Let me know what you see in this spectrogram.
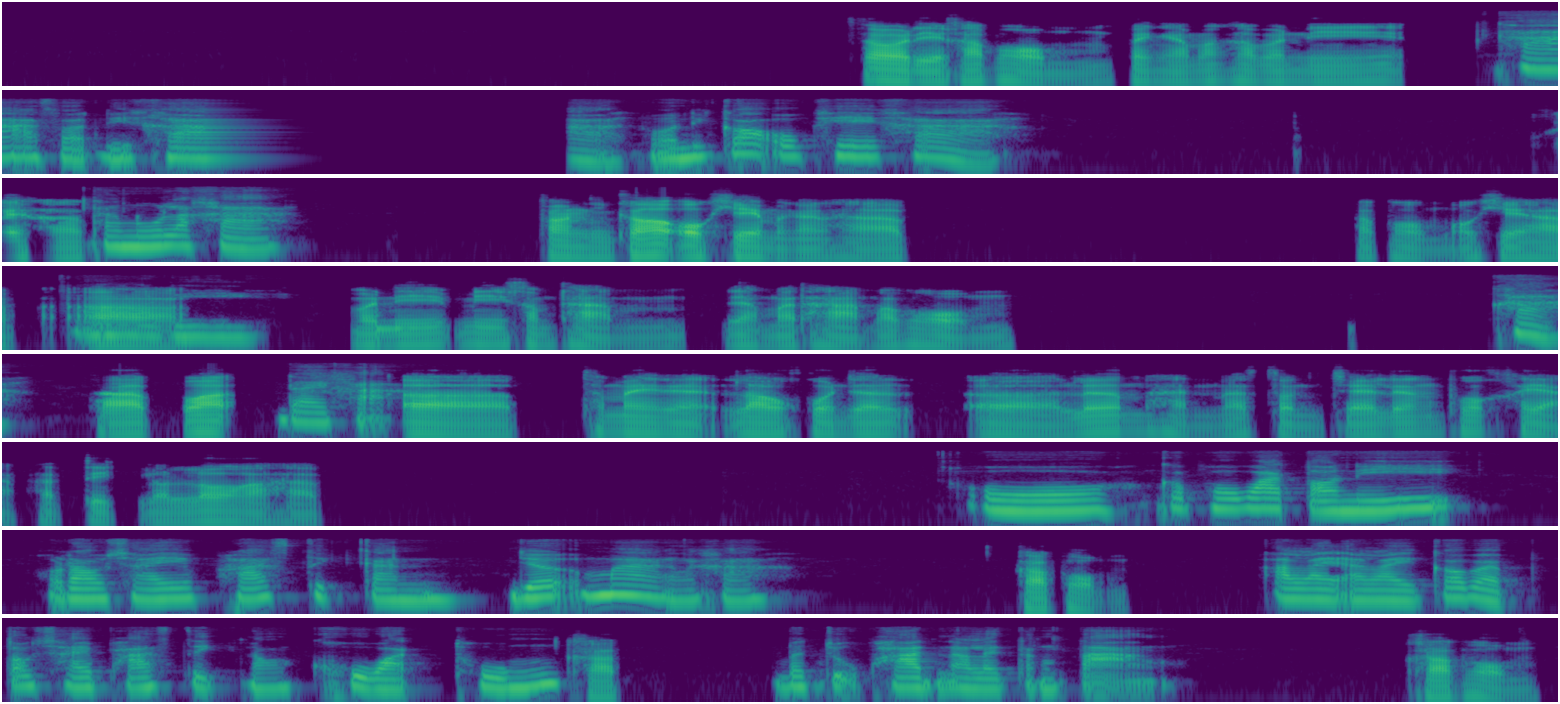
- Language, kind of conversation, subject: Thai, unstructured, ทำไมเราจึงควรให้ความสำคัญกับปัญหาขยะพลาสติกล้นโลก?
- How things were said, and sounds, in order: distorted speech; tapping; static; mechanical hum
